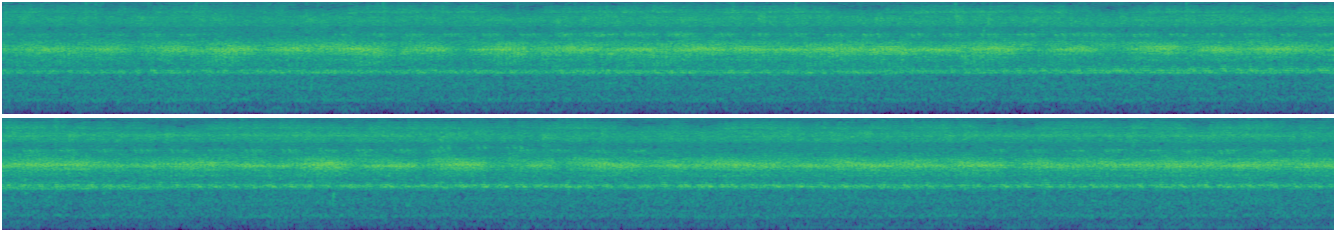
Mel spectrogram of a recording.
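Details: A steady frog chorus in the rain, many voices merging into one continuous pulsing trill pitched high, with a lower droning tone beneath and an even rushing hiss throughout.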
